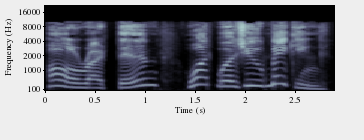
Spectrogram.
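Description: A man acts out a cantankerous old grandmother on the frontier in a storybook. The voice is pitched well up and very animated, grumbling and scolding in plain folksy country speech, recorded dry and close. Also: slow, dry recording, exaggerated voice. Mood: stern. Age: older. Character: cranky, stubborn old frontier grandmother with a cane.

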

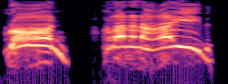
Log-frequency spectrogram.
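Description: Terrified nursemaid, played by a woman reader: frantic, breathless, high and raised, in a dry recording. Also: lively intonation, drawn-out words, fairly bright tone, no room sound, shouting, full character voice. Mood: screaming panic. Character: panicked servant nurse woman, gasping and screaming.

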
